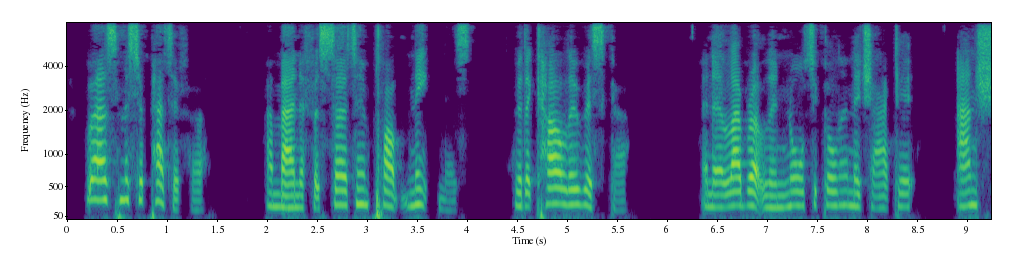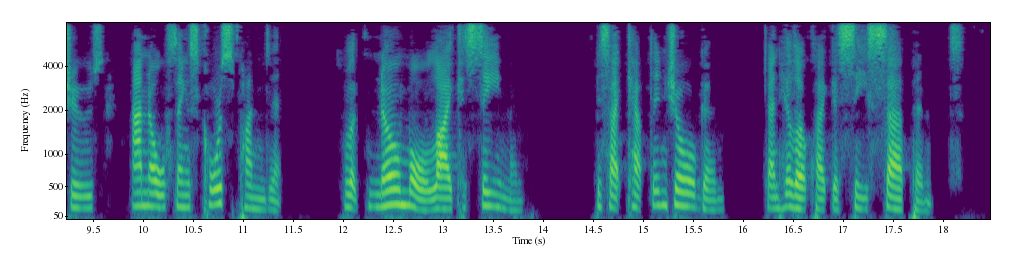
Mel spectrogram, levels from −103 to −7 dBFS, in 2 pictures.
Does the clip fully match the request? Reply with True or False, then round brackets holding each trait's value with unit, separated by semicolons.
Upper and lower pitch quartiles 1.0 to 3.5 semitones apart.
False (4.1 semitones)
